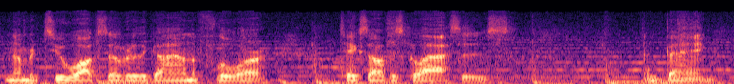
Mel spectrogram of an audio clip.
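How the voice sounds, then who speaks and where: A man plays a matter-of-fact police investigator in a crime radio play. His voice is fairly low and factual, with music clearly behind it. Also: flat delivery, measured pace, lightly acted. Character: matter-of-fact male police investigator narrating security video. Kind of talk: police procedural audio drama acting. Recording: prominent music underneath.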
